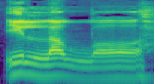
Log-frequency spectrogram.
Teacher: huruf lamnya lafaz Allah nih kita baca tebal kita baca tabkhim. Nah, sehingga ini kita baca illallah seperti itu. · Maka lafaz Allahnya, huruf lam jalalahnya tuh, huruf lam yang di tengahnya nih. Huruf lamnya lafaz Allah nih kita baca tebal, kita baca tabkhim.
